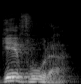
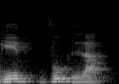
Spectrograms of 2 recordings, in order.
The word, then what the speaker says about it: Gevurah: Geburah e Gevurah. Muitos também pronunciam Geburah e Gevurah, né?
